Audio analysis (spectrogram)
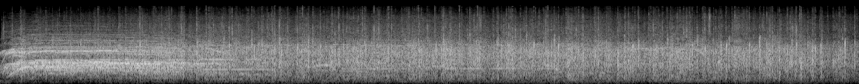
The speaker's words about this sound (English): And finally, and I hope this gets the biggest round of applause, we'll be joined by U.S. Women's National Team and Washington Spirit star Allie Krieger.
